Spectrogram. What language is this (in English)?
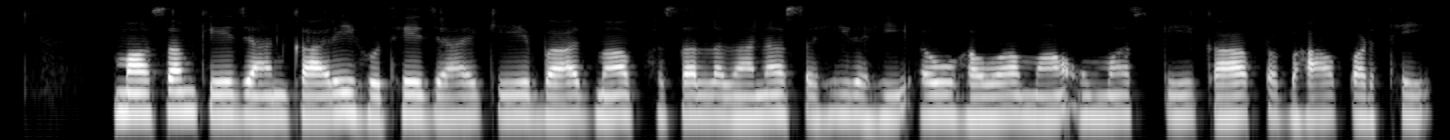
Chhattisgarhi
